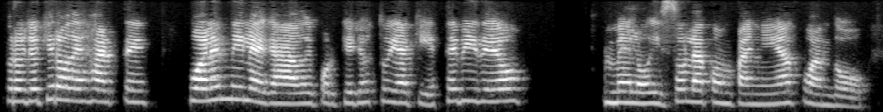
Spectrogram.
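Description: Woman, thirties, Puerto Rican accent, high pitch, earnest, encouraging, motivational business talk, video call. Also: normal speed, a bit bright. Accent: Puerto Rican Spanish. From Puerto Rico. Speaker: direct-sales team leader. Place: home office, indoors.

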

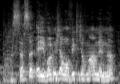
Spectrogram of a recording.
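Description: A man's voice: fairly high pitch, racing, darkish tone, faint music behind. A man in his thirties with a German accent, casually hosting and commenting on a guessing game in a room. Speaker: host and contestant of a guessing game show. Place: medium-sized indoor room.

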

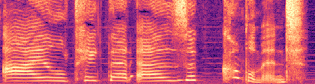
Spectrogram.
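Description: A woman's voice: very high voice, steady tone, takes it slowly, fairly bright tone, soft background music, full character voice. An actress voicing a friendly, wry and easygoing young woman in a cozy video game.

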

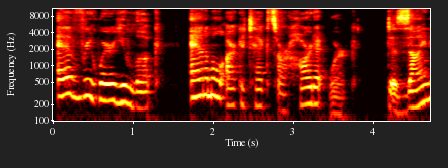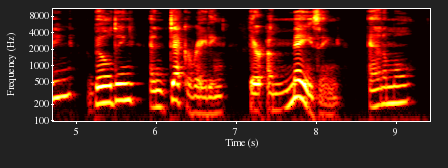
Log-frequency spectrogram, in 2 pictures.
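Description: A woman reading a children's picture book aloud as its author, deliberate and expressive, with pauses before key words. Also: medium pitch, gravelly.

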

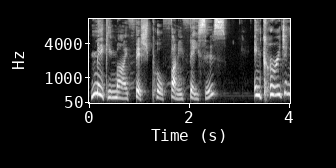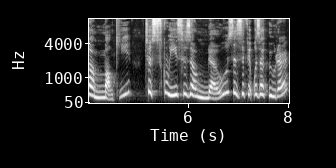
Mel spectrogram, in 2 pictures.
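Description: A woman's voice: very animated, measured pace, warm tone. A woman voicing a pompous, furious male zoo owner who bellows and blusters indignantly in a storybook reading. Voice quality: booming, bellowing. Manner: blustering, indignant, emphatic questions.

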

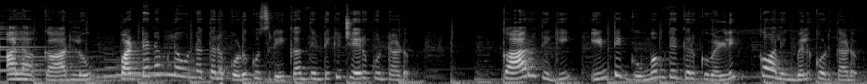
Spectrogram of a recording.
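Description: A woman narrates a storybook tale in a high voice. Her intonation swings in a lively way, with light music playing behind her.

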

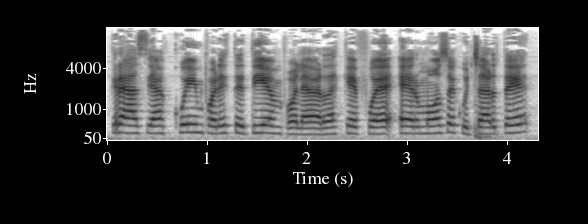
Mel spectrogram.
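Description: A woman's voice: a little high, fairly even intonation, measured pace. A woman with an Argentine accent speaking effusively as an admiring fan on a radio show.

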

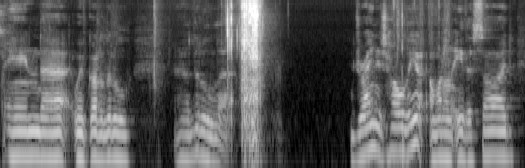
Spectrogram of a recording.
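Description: A man's voice: mid-range voice, steady tone, unhurried, very noisy. New Zealand man, casual fishing vlogger. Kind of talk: casual vlog commentary.

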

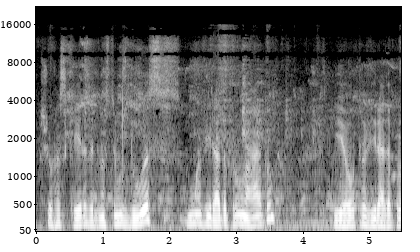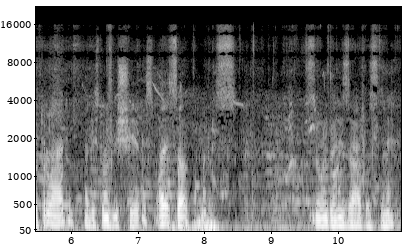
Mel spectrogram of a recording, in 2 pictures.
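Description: A man's voice: mid-range voice, moderate pace, gravelly, warm tone. A man giving a casual, explanatory walking tour as a camping vlogger, speaking conversationally into a handheld mic. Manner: explanatory, conversational with frequent check-in tags. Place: outdoors at a wooded campground. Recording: noisy outdoor handheld recording.

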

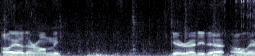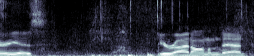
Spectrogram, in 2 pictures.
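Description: A young man fishing on a boat, calling out excitedly as the fish bite, with stretches of relaxed narration about the trip. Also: mid-range voice. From United States. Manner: excited, quick exclamations while fishing. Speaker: fishing vlogger. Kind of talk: casual fishing commentary and voice-over. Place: out on a boat on the open water. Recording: wind noise on an outdoor boat mic.

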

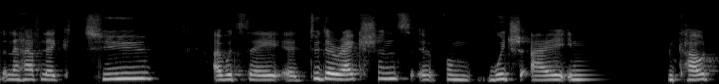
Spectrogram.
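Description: A woman's voice: medium pitch, warm tone. A young woman from Ukraine whose first language is Russian, speaking English as a textile artist at an artist talk, thinking aloud with many fillers and restarts.

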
